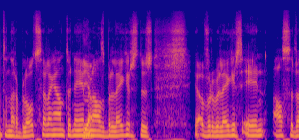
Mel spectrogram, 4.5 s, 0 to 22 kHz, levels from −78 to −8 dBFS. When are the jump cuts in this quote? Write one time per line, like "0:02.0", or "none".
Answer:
none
